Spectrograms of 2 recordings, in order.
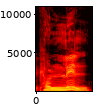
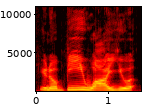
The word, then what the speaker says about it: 별일: Yeah, so it you kind of connect it, and you say 별일. 별일. So it kind of sounds like, BYULLIL.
